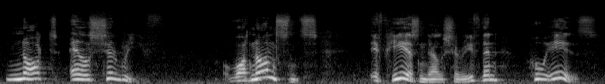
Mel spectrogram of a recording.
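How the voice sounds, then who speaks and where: A man's voice: high-pitched, sing-song, takes it slowly, dark tone, exaggerated voice. An actor playing a haughty male spy posing as a military officer in an audio drama. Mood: haughty, indignant. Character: haughty German spy posing as a British major.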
